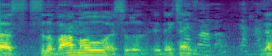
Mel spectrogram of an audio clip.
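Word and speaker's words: Sylvamo: Silvamo.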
